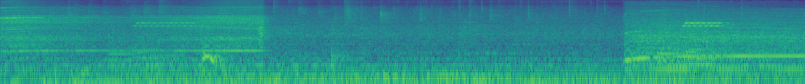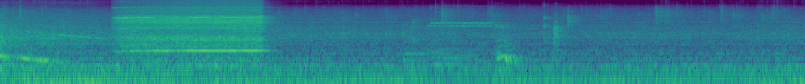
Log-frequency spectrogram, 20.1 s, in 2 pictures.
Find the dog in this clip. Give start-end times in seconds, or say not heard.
not heard.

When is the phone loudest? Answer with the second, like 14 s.
9 s.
